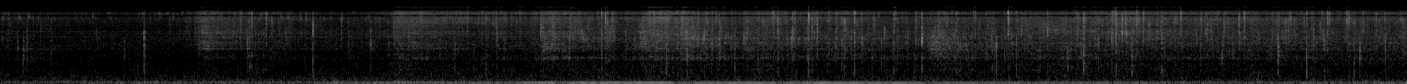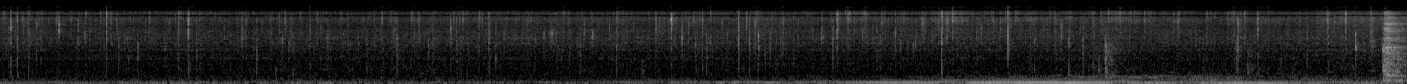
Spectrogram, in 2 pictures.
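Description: Marinated chicken pieces sizzling in hot oil in a stainless steel skillet, a steady crackling sizzle that grows louder a few seconds in. A metal spatula clinks and scrapes against the pan now and then.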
